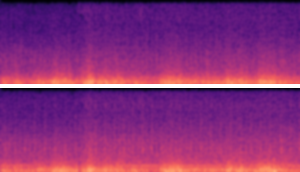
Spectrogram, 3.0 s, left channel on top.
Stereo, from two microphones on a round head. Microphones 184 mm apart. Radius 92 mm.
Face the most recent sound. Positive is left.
turn(degrees=25)  # may be behind; listen again after turning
